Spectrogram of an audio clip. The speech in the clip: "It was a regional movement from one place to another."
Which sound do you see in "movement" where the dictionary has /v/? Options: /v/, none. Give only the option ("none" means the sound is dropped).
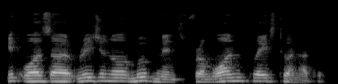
/v/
